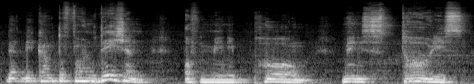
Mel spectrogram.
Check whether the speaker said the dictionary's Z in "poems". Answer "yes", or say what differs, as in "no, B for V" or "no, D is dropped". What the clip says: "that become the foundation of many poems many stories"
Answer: no, Z is dropped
